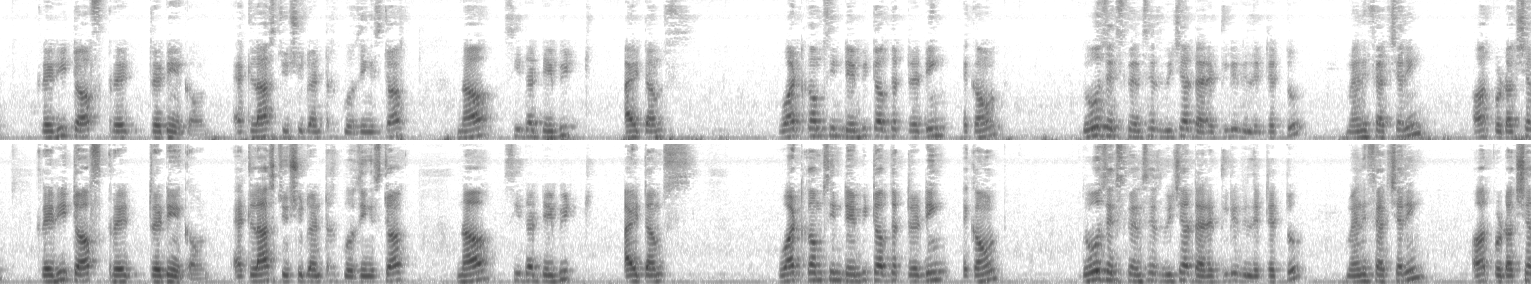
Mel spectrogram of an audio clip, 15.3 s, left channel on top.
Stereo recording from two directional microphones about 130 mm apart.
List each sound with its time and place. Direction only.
0.4 s a man's voice: 90° right; by 4.0 s 65° right (ahead or behind)
5.2 s speech: 50° right (ahead or behind)
6.3 s a man's voice: 70° right (ahead or behind)
7.8 s speech: 75° right (ahead or behind)
10.9 s a man's voice: 65° right (ahead or behind)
